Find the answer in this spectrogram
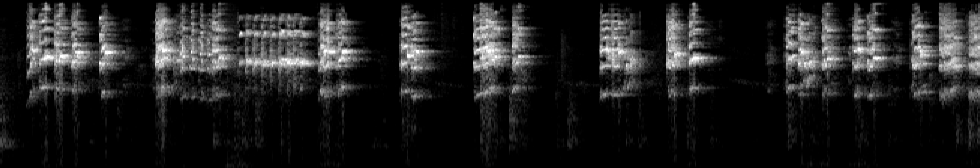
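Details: Lutino lovebird kept as a pet, giving piercing raspy screeches and chattering squawks in clustered bursts, some runs lasting over a second, separated by short pauses, with occasional lighter chirps between them.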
